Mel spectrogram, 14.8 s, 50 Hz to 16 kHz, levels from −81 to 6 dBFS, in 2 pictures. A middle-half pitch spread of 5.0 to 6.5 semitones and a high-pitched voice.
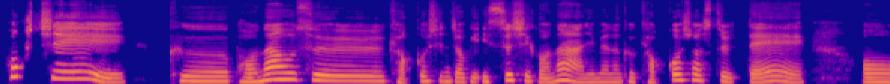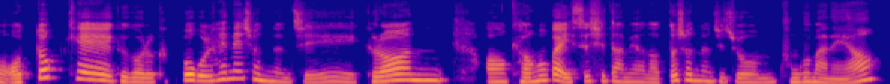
Yes: wide, 5.5 semitones; high, 195 Hz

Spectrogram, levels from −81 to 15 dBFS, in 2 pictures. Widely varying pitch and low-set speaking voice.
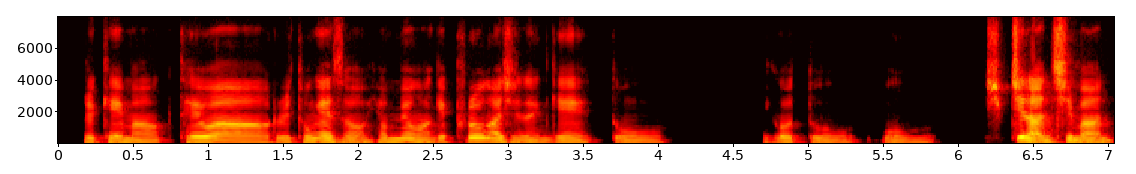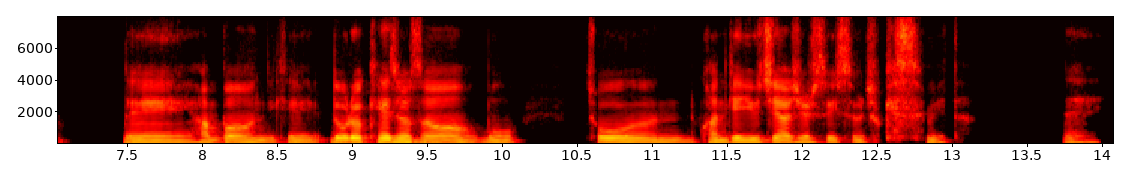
No: average, 3.7 semitones; low, 110 Hz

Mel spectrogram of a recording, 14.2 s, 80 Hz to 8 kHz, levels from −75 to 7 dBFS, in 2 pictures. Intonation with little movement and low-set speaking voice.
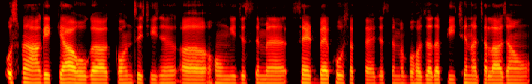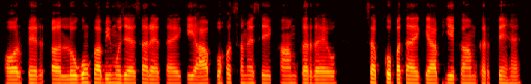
Yes: narrow, 0.9 semitones; low, 130 Hz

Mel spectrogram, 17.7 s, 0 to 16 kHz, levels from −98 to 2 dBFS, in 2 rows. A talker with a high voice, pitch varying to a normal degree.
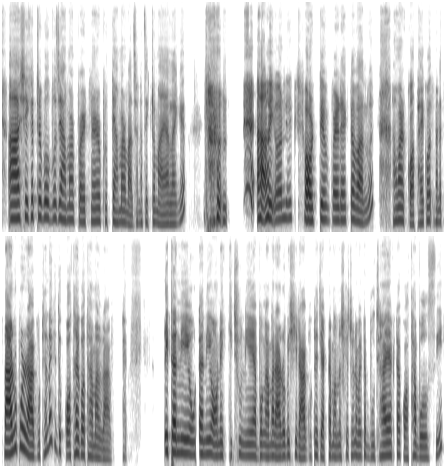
Yes: high, 195 Hz; average, 3.6 semitones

